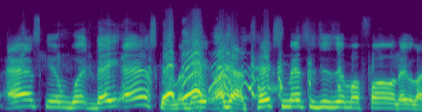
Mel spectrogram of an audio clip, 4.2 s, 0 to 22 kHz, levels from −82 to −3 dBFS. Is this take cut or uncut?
uncut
